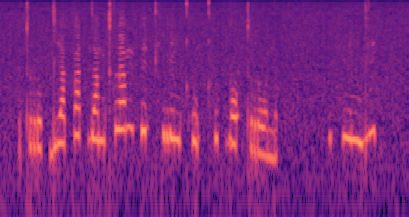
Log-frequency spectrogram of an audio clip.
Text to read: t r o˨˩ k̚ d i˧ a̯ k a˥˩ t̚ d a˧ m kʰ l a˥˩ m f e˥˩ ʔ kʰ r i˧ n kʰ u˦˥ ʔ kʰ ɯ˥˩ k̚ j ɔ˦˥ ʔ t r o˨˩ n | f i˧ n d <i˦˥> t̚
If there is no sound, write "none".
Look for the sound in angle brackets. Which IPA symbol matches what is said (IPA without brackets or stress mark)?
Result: i˥˩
